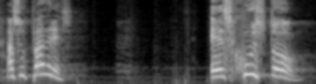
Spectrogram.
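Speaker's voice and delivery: loud, high preaching at full force; fiery preaching. Acted. Preacher insisting to the church that obeying parents is right. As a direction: hammer each point home to the pews.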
